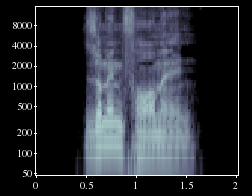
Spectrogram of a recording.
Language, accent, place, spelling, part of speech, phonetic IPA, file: German, Germany, Berlin, Summenformeln, noun, [ˈzʊmənˌfɔʁml̩n], De-Summenformeln.ogg
- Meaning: plural of Summenformel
